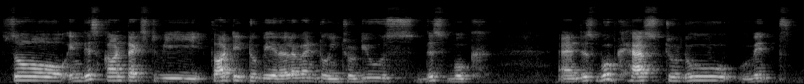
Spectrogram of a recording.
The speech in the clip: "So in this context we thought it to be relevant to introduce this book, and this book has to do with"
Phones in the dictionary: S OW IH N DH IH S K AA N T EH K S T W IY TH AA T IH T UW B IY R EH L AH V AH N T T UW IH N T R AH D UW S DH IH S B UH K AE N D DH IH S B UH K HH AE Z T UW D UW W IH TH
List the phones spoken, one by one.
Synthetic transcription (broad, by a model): S OW IH N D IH S K AA N T EH K S T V IY T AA T IH T UW B IY R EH L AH V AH N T T UW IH N T R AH D UW S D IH S B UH K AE N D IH S B UH K HH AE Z T UW D UW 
